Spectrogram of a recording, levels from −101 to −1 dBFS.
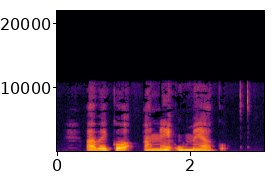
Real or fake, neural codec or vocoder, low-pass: real; none; 10.8 kHz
